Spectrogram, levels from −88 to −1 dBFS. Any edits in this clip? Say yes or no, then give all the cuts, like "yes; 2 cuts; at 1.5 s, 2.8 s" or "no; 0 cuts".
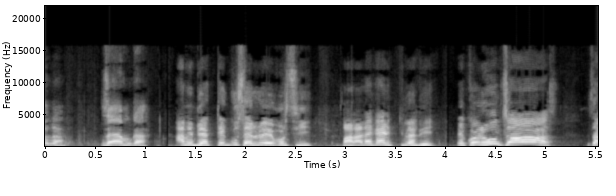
yes; 2 cuts; at 1.2 s, 4.0 s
